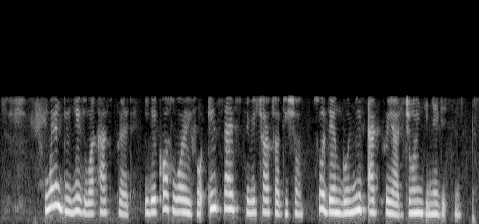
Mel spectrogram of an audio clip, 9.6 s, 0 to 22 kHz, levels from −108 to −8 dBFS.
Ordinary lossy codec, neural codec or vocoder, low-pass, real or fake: none; codec, 16 kHz, 2 kbps, FreqCodec, larger model; 3.6 kHz; fake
